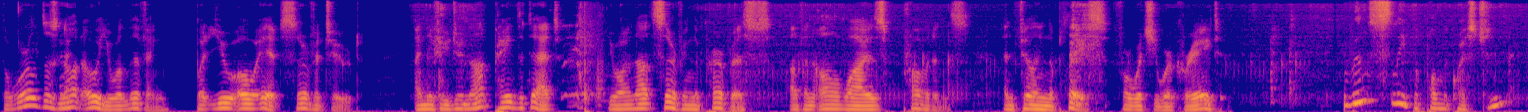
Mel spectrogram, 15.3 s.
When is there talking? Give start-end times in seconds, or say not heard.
0.0-12.2, 13.4-15.2.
